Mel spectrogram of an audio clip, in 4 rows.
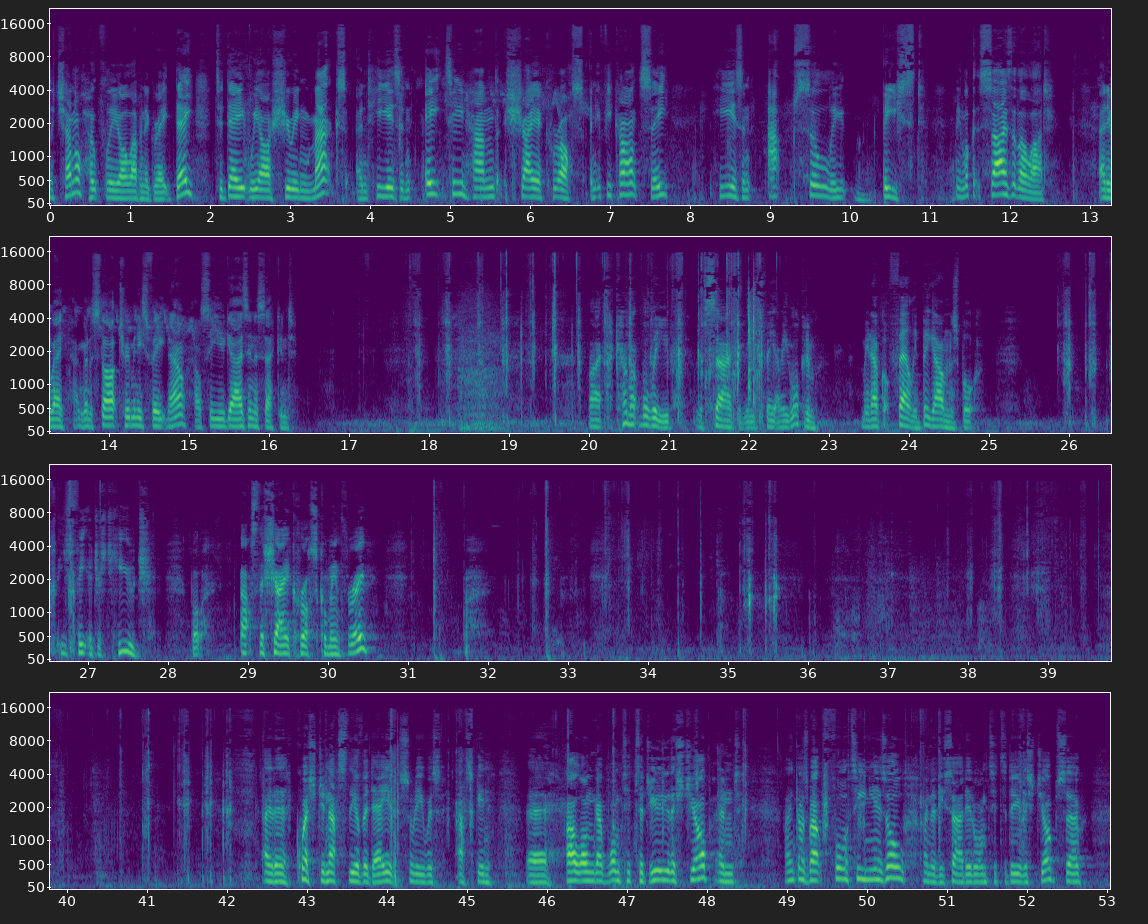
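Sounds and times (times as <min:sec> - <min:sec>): hoof knife scraping hoof: 0:16.9 - 0:22.9, 0:25.8 - 0:52.5.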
